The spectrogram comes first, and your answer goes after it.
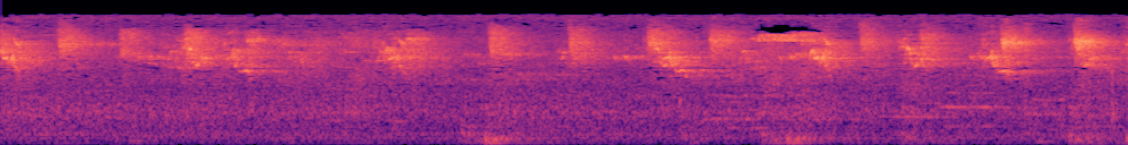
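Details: Calling for its mother, a baby marmoset gives rapid high-pitched chirping cries in irregular bursts, with occasional dull bumps and handling noise underneath.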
